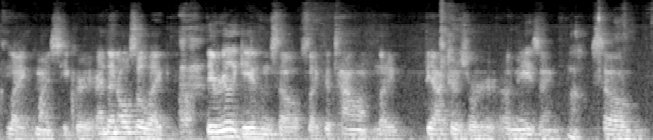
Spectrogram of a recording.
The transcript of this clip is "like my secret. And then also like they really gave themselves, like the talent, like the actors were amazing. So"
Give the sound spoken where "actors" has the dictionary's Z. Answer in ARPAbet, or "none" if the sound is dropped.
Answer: Z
